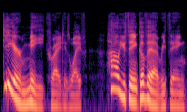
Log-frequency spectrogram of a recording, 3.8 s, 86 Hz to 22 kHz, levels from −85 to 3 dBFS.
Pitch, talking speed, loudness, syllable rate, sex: 145 Hz, 160 wpm, -17 LUFS, 4.1 syllables/s, male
